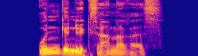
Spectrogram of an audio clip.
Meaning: strong/mixed nominative/accusative neuter singular comparative degree of ungenügsam
- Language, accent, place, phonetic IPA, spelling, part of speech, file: German, Germany, Berlin, [ˈʊnɡəˌnyːkzaːməʁəs], ungenügsameres, adjective, De-ungenügsameres.ogg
